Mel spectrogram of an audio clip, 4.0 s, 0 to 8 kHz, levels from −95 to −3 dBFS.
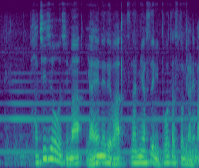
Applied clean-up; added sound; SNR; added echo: none; Wind instrument, woodwind instrument; 19 dB; reverberation time 0.5 s.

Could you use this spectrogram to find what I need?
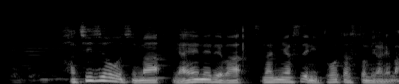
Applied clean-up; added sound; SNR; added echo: classical method WPE with log-MMSE.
